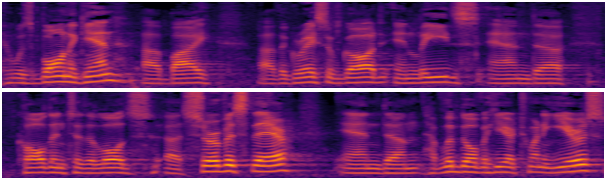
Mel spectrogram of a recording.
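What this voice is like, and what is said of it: Mixed northern English and Irish accent. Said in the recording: “my accent was probably corrupted while I was over there. So it's just kind of it's a mongrel accent ... Thankfully, I didn't pick up the Georgia accent”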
